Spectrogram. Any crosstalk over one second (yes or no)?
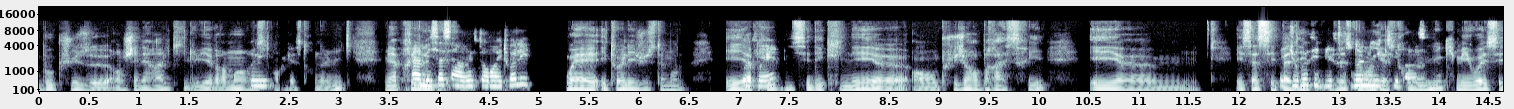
yes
